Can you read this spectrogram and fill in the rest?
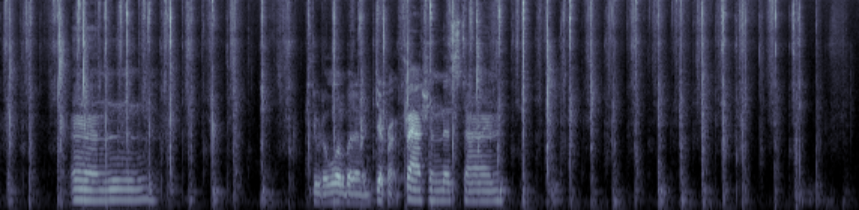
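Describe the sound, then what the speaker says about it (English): Pile shuffling a deck of trading cards, a long run of quick, crisp card slaps dealt one after another in a steady rhythm, with a person talking partway through. "So I'll do one more quick pile shuffle."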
